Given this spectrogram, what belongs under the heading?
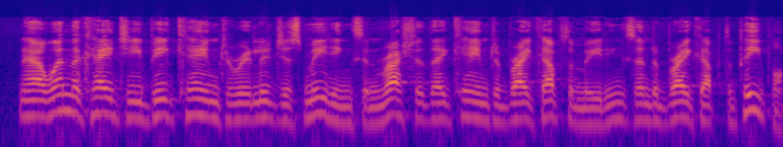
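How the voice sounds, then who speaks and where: A man's medium-pitched voice at a very fast pace, with hardly any pauses and ordinary pitch variation. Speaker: evangelist and pastor. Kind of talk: television interview, personal storytelling.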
